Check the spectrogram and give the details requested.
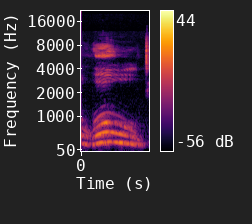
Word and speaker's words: would: Só antes da gente seguir, um detalhe, a pronúncia dessa palavrinha, assim como deveria, poderia, o L é mudo, tá, guys? Não tem o would, should, né?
